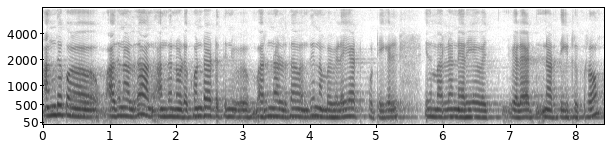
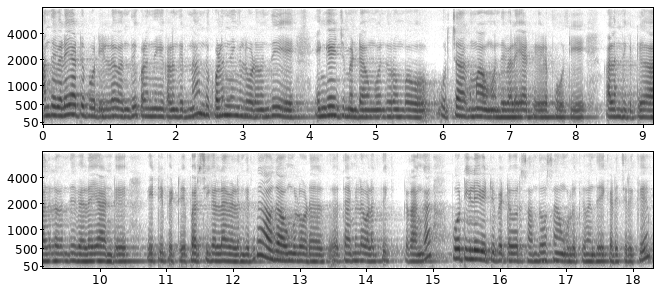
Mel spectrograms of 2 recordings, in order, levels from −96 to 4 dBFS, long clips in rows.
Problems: constant background noise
